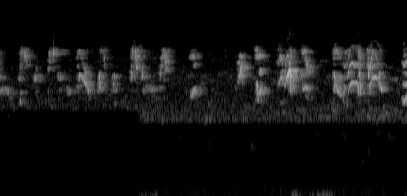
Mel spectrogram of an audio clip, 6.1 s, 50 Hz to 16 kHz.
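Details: A bull-headed shrike delivering borrowed calls of other birds: quick, irregular series of sharp chirps and chattering notes, about 85 a minute, loud and varied.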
